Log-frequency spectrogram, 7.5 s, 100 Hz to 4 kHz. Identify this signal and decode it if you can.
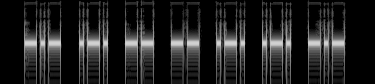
Morse code, heard as a keyed tone, about 15 wpm, spaced as for 13 wpm, 600 Hz. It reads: KRMMRRK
